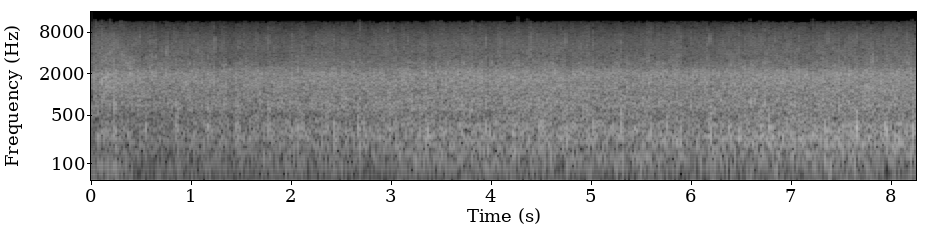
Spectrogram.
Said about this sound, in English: And it's met with a round of applause, a bipartisan round of applause, mind you.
